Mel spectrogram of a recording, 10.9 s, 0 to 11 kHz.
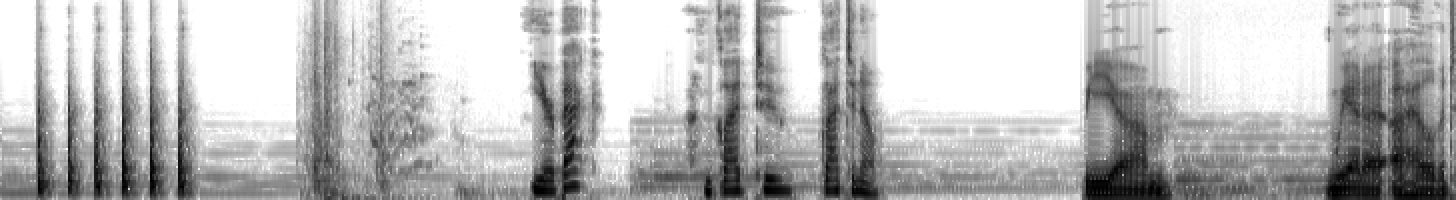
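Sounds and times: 
knocking on a wooden door: 0:00.3 - 0:01.5
speech: 0:04.0 - 0:04.6, 0:05.2 - 0:06.7, 0:08.1 - 0:08.9, 0:09.9 - 0:10.9.

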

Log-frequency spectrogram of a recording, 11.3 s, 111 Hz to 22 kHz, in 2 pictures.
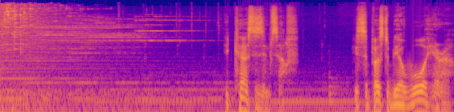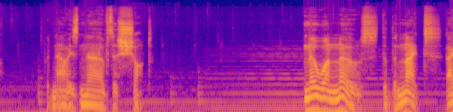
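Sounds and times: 
glass smashing on a stone hearth: 0:00.0 - 0:02.6
speech: 0:02.8 - 0:03.8, 0:04.4 - 0:07.6, 0:09.5 - 0:11.3.

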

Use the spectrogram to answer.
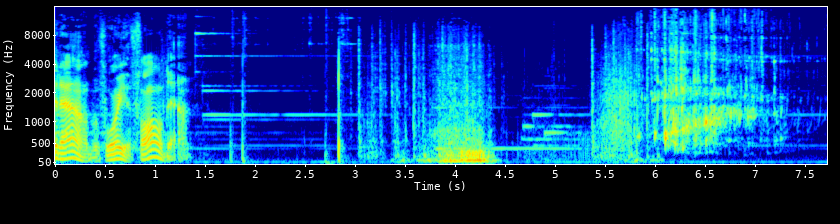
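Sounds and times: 
speech: 0:00.0 - 0:01.5
water being poured: 0:05.8 - 0:07.7.

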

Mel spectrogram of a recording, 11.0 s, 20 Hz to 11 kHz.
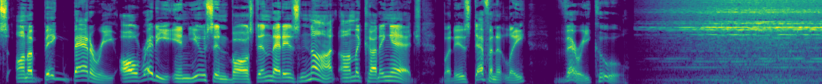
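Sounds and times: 
speech: 0:00.0 - 0:08.5
high-pitched hum of pumps and boilers in a building basement: 0:08.5 - 0:10.9.

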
